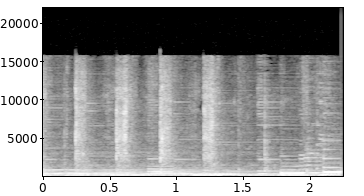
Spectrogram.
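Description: Chef's knife slicing a leek into rings on a wooden cutting board, a steady run of quick cuts about four a second, under background music.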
